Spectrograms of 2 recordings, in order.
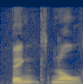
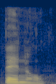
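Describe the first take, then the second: First: It is said as two parts with a k sound. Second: It is said as one word without a k sound. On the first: The speaker calls it wrong. "if you try and say this phonetically, it's" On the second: The speaker calls it right. "apparently you're supposed to pronounce it"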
